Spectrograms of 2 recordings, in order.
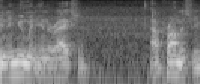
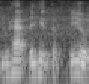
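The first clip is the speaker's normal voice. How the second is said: normal talking voice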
